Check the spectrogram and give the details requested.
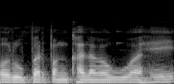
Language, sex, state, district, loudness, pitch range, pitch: Hindi, male, Chhattisgarh, Bilaspur, -15 LUFS, 110-115 Hz, 110 Hz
